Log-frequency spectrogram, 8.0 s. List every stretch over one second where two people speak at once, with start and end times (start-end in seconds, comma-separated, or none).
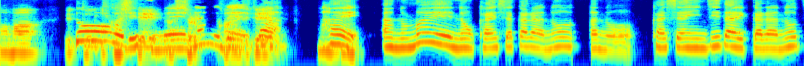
0.8-3.6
